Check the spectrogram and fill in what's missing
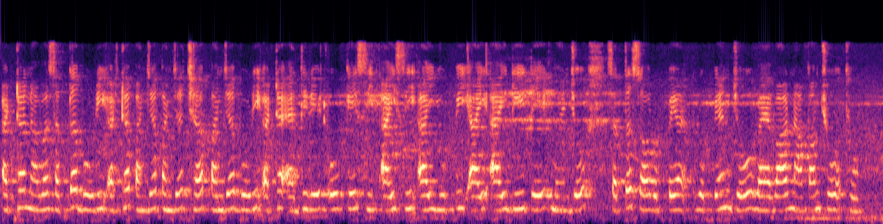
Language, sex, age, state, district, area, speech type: Sindhi, female, 18-30, Madhya Pradesh, Katni, urban, read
